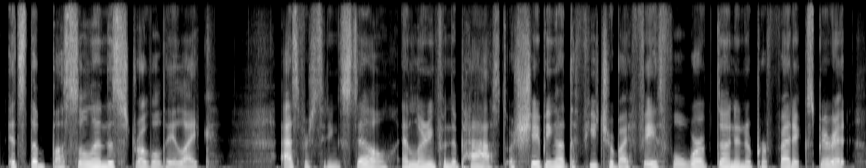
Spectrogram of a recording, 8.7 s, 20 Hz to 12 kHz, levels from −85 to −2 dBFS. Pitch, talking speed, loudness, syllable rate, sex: 210 Hz, 210 wpm, -20 LUFS, 5.4 syllables/s, female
